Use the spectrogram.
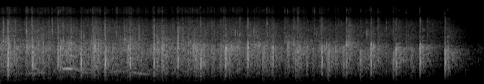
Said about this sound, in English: If you're going to clap, clap your hand if I'm right about this. Come on.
